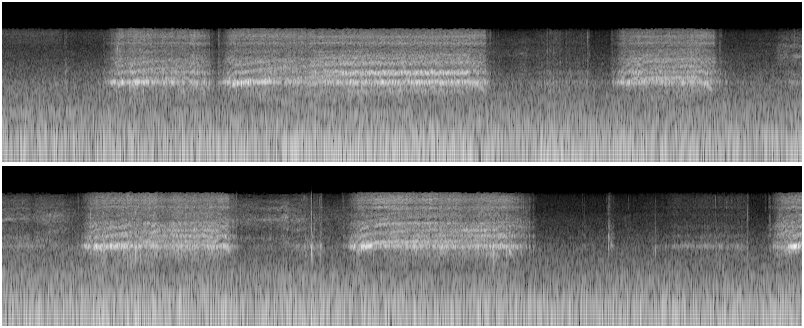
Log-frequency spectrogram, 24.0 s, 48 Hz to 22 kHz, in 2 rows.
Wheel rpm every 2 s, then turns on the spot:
20, 110, 160, 80, 60, 50, 70, 110, 50, 120, 0, 30.
10-12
